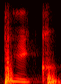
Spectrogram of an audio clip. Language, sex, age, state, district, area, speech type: Bengali, female, 18-30, West Bengal, Jalpaiguri, rural, read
